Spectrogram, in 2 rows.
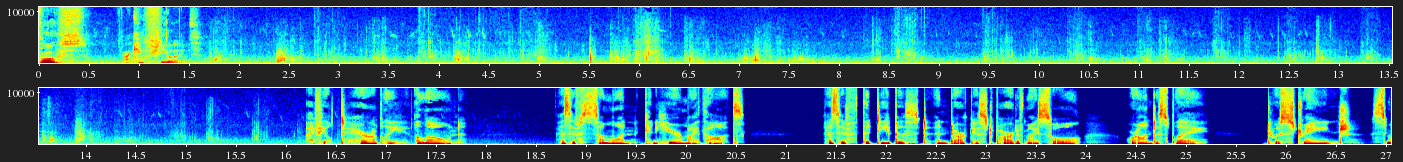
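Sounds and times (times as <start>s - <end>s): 
speech: 0.0s - 1.7s, 16.8s - 17.8s, 18.8s - 20.7s, 21.4s - 25.2s, 25.8s - 27.0s
constant hiss: 0.0s - 19.3s
footsteps of people walking: 1.3s - 16.2s.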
